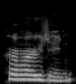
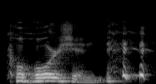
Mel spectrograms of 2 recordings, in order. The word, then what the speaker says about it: coercion: point 406 criminal Co I always say it wrong coercion I always think there should be an H in there but there's not a lot of people say it cooran you can't see it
